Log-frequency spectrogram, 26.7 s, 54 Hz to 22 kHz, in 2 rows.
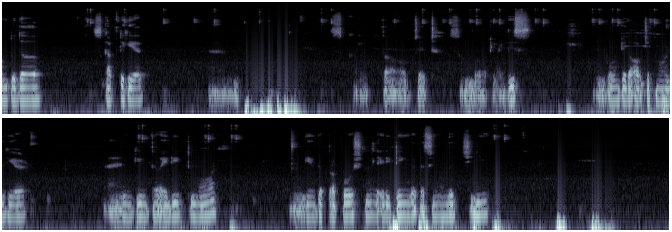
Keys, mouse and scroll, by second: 5.1 ctrl+z, 5.5 ctrl+z, 6.3-12.9 drag, 13.2-14.4 middle drag, 14.4-15.1 scroll up 1, 15.1-15.9 scroll up 1, 15.9 click, 17.2-20.3 drag, 20.7-21.1 scroll up 1, 21.1-21.5 scroll down 2, 21.5 g, 21.9-22.7 scroll up 1, 22.7-23.1 scroll down 1, 23.1 click, 23.9-24.3 scroll up 1, 24.3 g.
